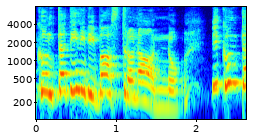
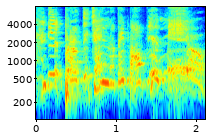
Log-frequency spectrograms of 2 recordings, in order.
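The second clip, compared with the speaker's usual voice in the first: stubborn, quarrelsome, insistent tone, pitched up; 8 semitones higher than usual. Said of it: "Ma perché gridate?".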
